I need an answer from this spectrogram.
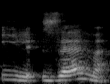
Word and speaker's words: ils aiment: И здесь во множественном числе везде «s» начинает читаться как «z», идет связка. Nous aimons, vous aimez, ils aiment, elles aiment.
